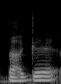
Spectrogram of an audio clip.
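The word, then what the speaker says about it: Bargara: And Bagara was originally the first three letters of Brolin and the last letters of Woongarra. But now it's Bagara. How do they say it? Bagara. – Bagara.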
